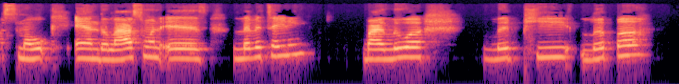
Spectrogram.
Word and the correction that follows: Dua Lipa: Dua Lipa. – This is so weird. But anyways, yeah. Dua Lipa. Yeah, Lua Deep Lipa. Lua Lipa. Dua Lipa. Am I saying that right? I don't know. Yes, ma'am. Dua Lipa.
